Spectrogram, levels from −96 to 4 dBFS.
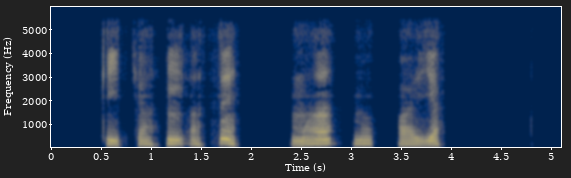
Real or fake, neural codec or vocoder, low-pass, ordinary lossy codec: real; none; 5.4 kHz; AAC, 48 kbps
